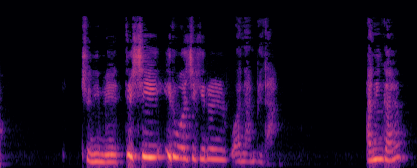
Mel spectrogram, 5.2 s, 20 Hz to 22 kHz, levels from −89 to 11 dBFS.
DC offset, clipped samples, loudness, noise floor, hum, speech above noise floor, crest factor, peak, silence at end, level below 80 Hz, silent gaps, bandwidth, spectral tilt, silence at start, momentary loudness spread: under 0.1%; under 0.1%; -23 LUFS; -83 dBFS; none; 60 dB; 18 dB; -8 dBFS; 0.15 s; -64 dBFS; none; 14.5 kHz; -5 dB/octave; 1.05 s; 20 LU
